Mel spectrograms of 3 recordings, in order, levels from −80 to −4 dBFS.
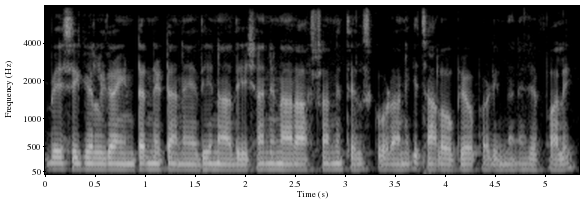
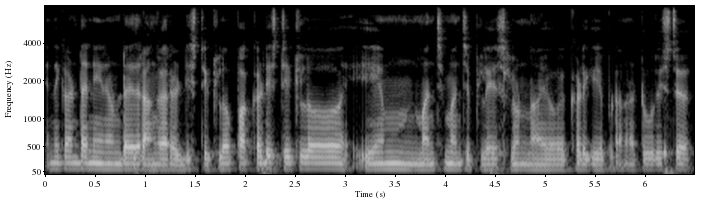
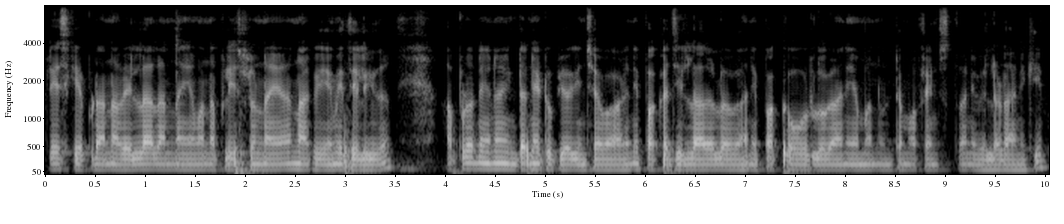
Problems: none marked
